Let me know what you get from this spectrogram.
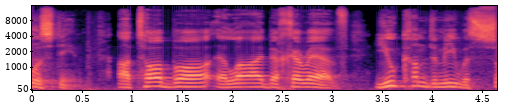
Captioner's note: speaking in Hebrew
